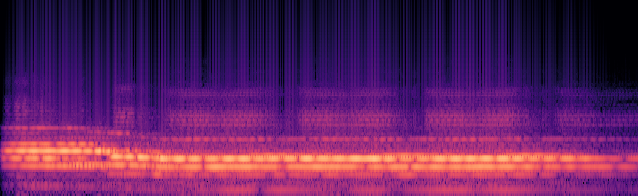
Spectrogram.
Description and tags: Dark Plasma
A sample of ceramic bowl played through Grain sample manipulator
